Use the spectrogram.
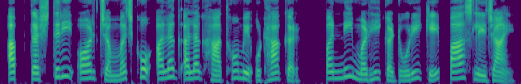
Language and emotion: Hindi, neutral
